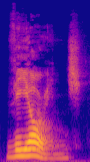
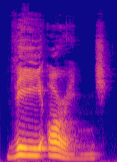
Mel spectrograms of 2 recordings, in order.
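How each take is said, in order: First: 'The' is weak and unstressed. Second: 'The' is strong and stressed. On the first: "Can you hear how that sounds completely different" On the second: "where I'm really stressing the word the"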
